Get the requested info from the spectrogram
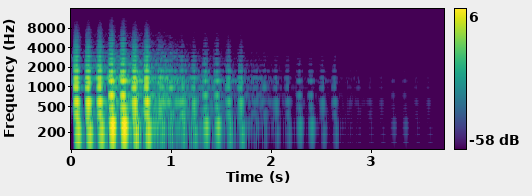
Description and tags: Low Frequency trill G Sharp major 128 BPM (with tail)
This sound was created using the Nord Rack 2X and processed with third partie efefcts.
Electro, Music, Dance, Loop, EDM, 128-BPM, Sample, Electric, G-Sharp-Major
